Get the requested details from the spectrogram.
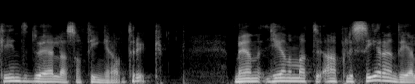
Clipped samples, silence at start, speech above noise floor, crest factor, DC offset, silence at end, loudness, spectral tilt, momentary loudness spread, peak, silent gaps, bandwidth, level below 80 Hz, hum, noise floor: under 0.1%; 0 s; 33 dB; 14 dB; under 0.1%; 0 s; -20 LUFS; -6.5 dB/octave; 7 LU; -6 dBFS; none; 8 kHz; -42 dBFS; none; -51 dBFS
